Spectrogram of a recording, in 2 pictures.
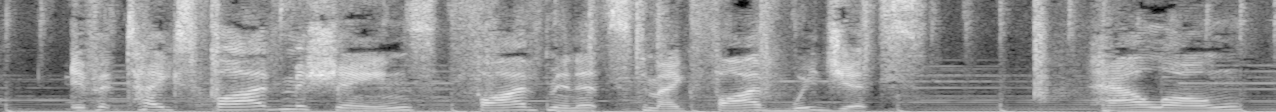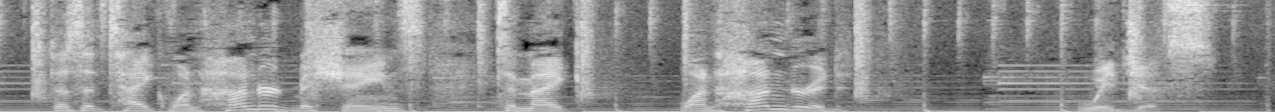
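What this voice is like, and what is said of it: British accent. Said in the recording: “This British accent's ... It's the accent.”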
